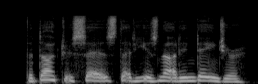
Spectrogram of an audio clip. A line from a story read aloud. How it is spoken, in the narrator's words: said the Countess, but as she spoke she raised her eyes with a sigh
